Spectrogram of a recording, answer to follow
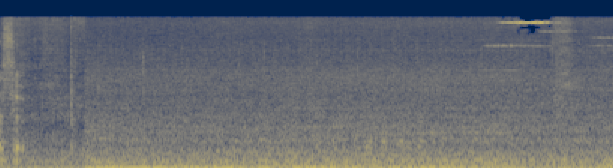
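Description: Car-cabin rumble from the engine and rolling tyres, setting in about half a second in and holding steady as the car pulls forward in a drive-thru lane.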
